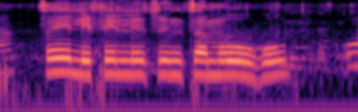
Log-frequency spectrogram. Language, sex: Southern Sotho, female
